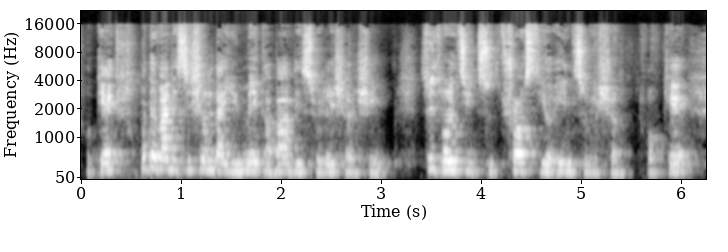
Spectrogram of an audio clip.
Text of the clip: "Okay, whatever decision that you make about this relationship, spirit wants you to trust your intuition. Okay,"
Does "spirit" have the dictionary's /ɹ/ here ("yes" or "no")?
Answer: no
